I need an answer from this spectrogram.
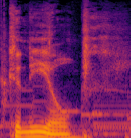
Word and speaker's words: Keneal: My name's Keneal. The K is silent, Neil.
